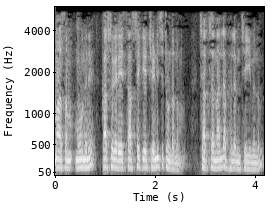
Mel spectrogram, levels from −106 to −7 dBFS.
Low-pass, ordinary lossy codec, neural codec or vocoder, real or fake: 5.4 kHz; MP3, 48 kbps; none; real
